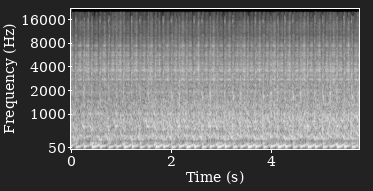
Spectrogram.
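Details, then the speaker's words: David Brown 990 diesel tractor cranking after oil and fuel filter change and bleeding the injection pump and injectors: steady rhythmic cranking, engine beginning to catch, smoking; fuel reaching injectors, return line heard draining to tank. "It's getting fuel. I can hear the return line draining back to the tank."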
